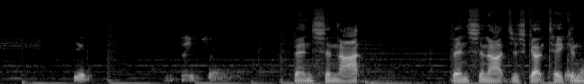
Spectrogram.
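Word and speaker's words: Sinnott: we can get caught up um Ben uh sinat is that how you say his name yep so Ben sonat Ben sonat just got taken by the uh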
